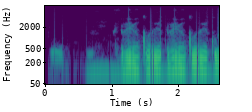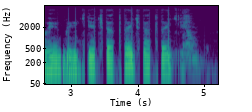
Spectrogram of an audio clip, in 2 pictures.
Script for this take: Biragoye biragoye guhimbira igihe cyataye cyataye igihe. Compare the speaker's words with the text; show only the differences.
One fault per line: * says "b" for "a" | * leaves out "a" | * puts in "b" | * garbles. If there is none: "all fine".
all fine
